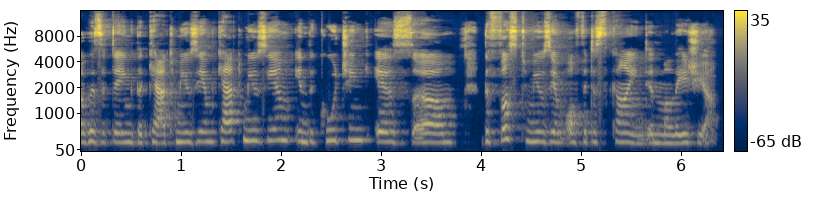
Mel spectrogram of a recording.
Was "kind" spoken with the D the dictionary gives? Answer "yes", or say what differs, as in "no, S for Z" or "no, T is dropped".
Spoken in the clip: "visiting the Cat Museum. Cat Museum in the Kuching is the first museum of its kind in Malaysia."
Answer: yes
